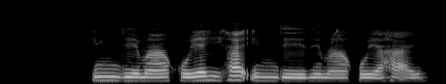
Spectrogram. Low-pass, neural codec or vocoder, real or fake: 7.2 kHz; none; real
